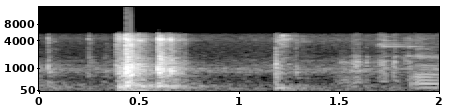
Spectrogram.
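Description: Microwave oven door unlatched and swung open: a sharp clunk about half a second in, then a lighter knock about a second later.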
